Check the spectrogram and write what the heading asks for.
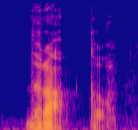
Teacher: Ideally, you'd trill the R a little bit and say Dorocco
